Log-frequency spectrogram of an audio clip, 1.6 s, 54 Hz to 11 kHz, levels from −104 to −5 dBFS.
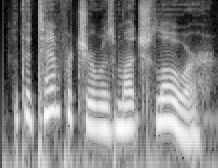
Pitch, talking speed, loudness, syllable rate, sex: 220 Hz, 220 wpm, -14 LUFS, 7.5 syllables/s, female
